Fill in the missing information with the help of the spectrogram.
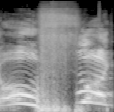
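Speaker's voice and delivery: loud, high "oh fuck", long drawn out; high loud cry of dismay. Retold or imitated. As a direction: wail it as the trip hits. Trip returns, he reacts in dismay.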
